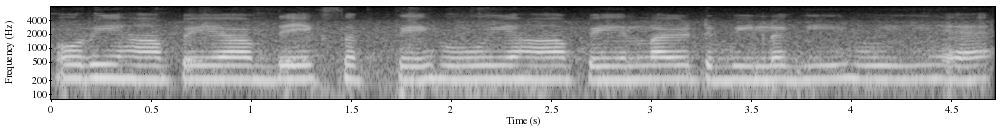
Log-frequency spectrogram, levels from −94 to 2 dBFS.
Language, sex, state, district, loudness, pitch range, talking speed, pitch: Hindi, female, Haryana, Jhajjar, -15 LUFS, 210-215 Hz, 175 wpm, 215 Hz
